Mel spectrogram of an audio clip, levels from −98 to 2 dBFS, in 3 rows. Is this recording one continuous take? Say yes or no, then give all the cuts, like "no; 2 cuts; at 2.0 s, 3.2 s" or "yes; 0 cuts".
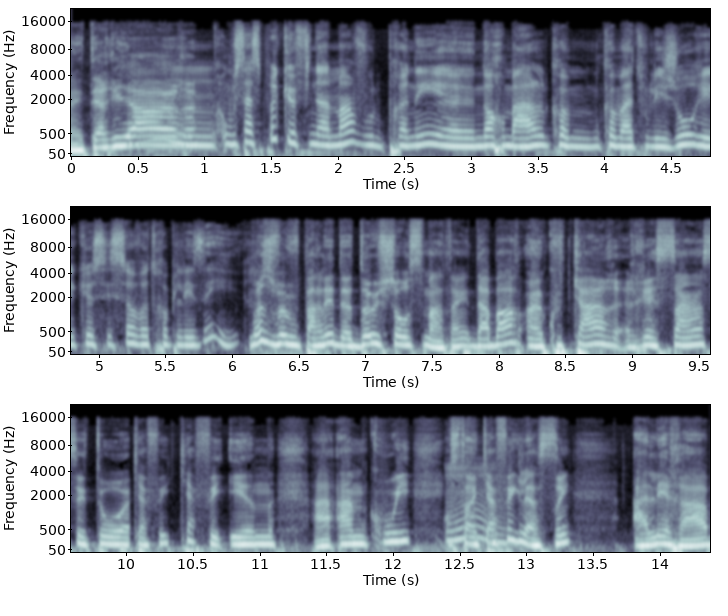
no; 2 cuts; at 10.0 s, 12.4 s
